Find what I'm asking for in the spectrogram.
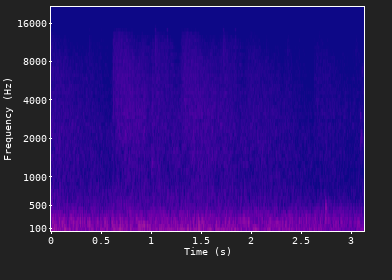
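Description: Explosions in the game FortressCraft Evolved after the overmind dies: a low rumbling barrage of repeated booms and bursts, fairly quiet, rolling on continuously without speech.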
